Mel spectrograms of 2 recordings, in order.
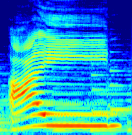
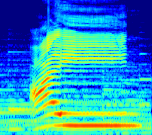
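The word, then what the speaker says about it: عين: with a specific sound, Ain. It sounds like I and in sound, Ain. How to pronounce Ain? Create a sound from the middle of the throat and then slightly press the neck.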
